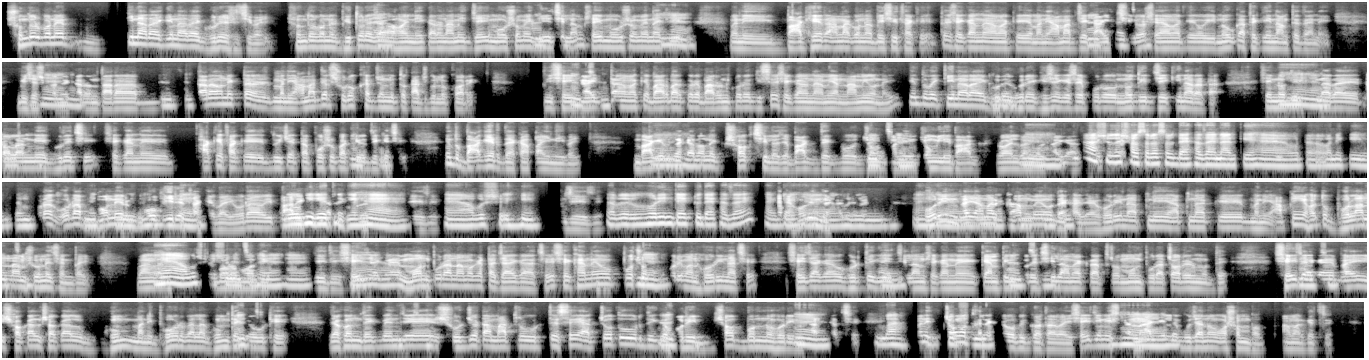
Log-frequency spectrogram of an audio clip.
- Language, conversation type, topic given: Bengali, unstructured, ভ্রমণের জন্য আপনি সবচেয়ে বেশি কোন ধরনের জায়গা পছন্দ করেন?
- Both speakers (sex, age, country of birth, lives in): female, 30-34, Bangladesh, Bangladesh; male, 25-29, Bangladesh, Bangladesh
- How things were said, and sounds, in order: static; "আচ্ছা" said as "আচ্চা"; "মানে" said as "মানি"; "সেখানে" said as "সেকানে"; "আচ্ছা, আচ্ছা" said as "আচ্চা আচ্চা"; "আচ্ছা" said as "আচ্চাচা"; tapping; "ভাই" said as "বাই"; "ট্রলার" said as "টলার"; "আচ্ছা" said as "আচ্চা"; distorted speech; chuckle; "গ্রামেও" said as "কামেও"; "আচ্ছা" said as "আচ্চা"; "শুনেছি" said as "সুনেচি"; other background noise; unintelligible speech; "আচ্ছা" said as "আচ্চা"; "আচ্ছা" said as "আচ্চা"; "আচ্ছা" said as "আচ্চা"; "ক্ষেত্রে" said as "কেত্রে"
